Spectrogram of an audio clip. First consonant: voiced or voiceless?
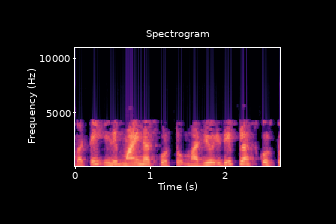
voiced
